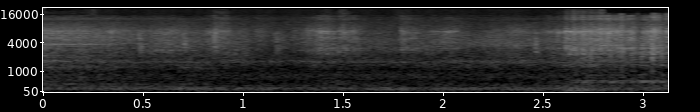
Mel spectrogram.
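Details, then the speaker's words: Removed alternator from 2002 Chevy Silverado 2500 HD 4WD 6.0L Vortec, hand-spun off the truck: rough, gritty rumble with uneven scraping as it coasts down; worn bearing, cause of the growling under the hood. "Listen to that. Just shot. Yeah, that was definitely making some noise."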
